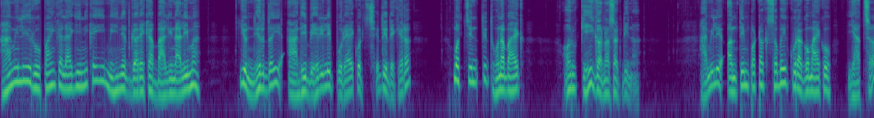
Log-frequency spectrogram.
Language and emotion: Nepali, fearful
